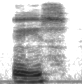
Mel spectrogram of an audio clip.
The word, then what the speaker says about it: es: not seen until today so those are pronounced soy eres ace somos sois son and the verb has a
